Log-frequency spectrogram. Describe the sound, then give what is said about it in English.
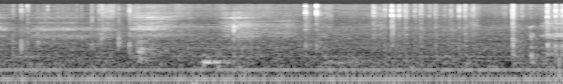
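Rapid typing on a computer keyboard, a steady stream of quick clicks and taps with short pauses, over a constant low hum. “Sorry for all the typing.”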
